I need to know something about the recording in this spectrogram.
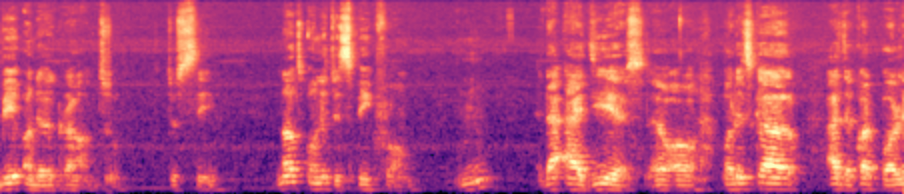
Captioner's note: mmm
